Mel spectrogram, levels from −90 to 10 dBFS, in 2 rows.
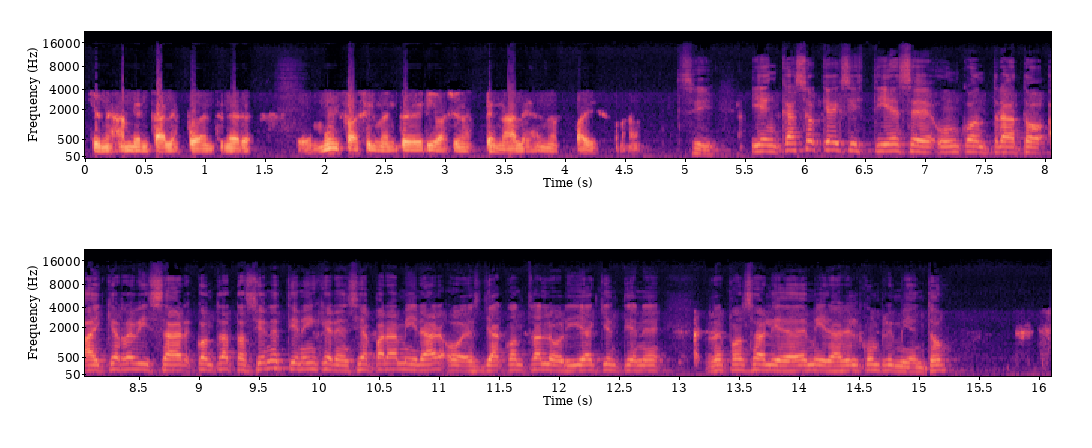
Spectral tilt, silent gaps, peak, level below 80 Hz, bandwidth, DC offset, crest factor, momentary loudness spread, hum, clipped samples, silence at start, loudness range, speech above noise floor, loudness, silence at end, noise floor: -5.5 dB/octave; none; 0 dBFS; -54 dBFS; 14.5 kHz; under 0.1%; 18 dB; 12 LU; none; under 0.1%; 0.05 s; 7 LU; 23 dB; -18 LUFS; 0 s; -41 dBFS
